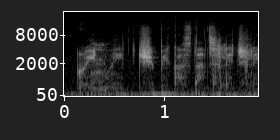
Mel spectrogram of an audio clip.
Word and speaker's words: Greenwich: So it's Greenwich. I would say Greenwich because that's literally how it's like written.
